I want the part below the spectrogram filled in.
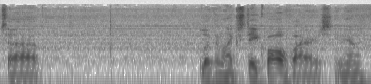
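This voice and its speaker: Young man, very low voice, relaxed rambling talk, faint background hum. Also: unhurried, low-quality recording. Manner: relaxed, rambling, many fillers and restarts. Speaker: high school wrestler. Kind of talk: casual interview.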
